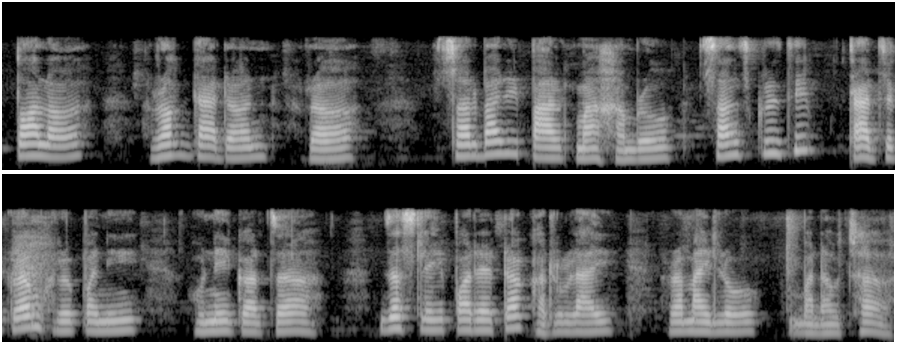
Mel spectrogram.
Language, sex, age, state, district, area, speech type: Nepali, female, 45-60, West Bengal, Darjeeling, rural, spontaneous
